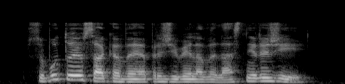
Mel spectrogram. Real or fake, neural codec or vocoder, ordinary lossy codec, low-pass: real; none; MP3, 48 kbps; 7.2 kHz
